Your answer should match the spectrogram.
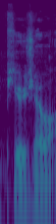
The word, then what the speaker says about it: Porsche: the pujo on last I'll say it perso as well just right now for anybody who's bothered by my choice of pronunciation um perso perso PUO PUO p PUO perso um there's enough of either to use them as you will D looking old chap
